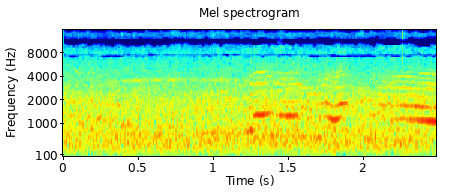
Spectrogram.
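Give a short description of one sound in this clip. Fans whistle loudly from the stands.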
